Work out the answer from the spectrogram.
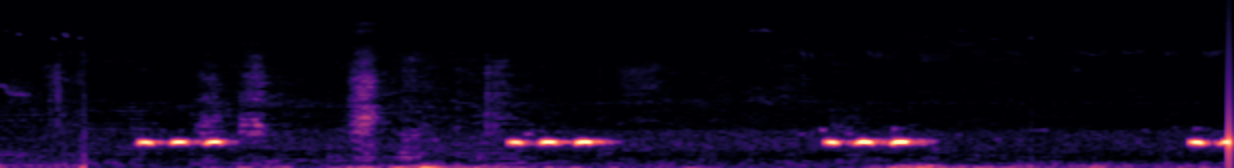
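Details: Eurasian hoopoe heading to the nest to feed its young: soft, hollow three-note hoots in steady sets roughly every two seconds, with faint rustling and brief broadband knocks between phrases.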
